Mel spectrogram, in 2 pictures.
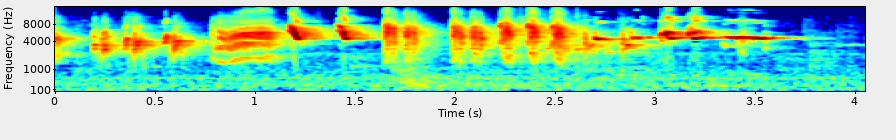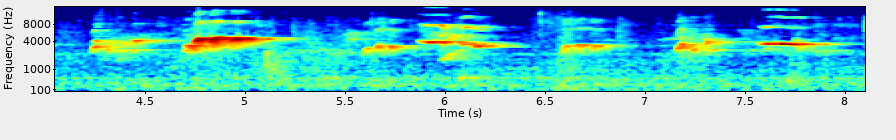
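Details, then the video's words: Red siskin in classic-style song: an opening run of rapid, pulsed buzzy chatter, followed by separate clear high whistled chirps spaced about a second apart. "RED SISKIN CLASICC MEWAH GACOR 24 JAM"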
